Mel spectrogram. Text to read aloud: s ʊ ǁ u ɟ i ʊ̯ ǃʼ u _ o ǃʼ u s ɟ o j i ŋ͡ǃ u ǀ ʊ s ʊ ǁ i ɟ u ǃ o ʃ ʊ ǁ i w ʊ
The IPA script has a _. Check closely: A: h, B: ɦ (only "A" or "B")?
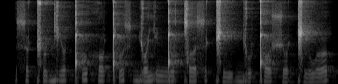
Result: A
